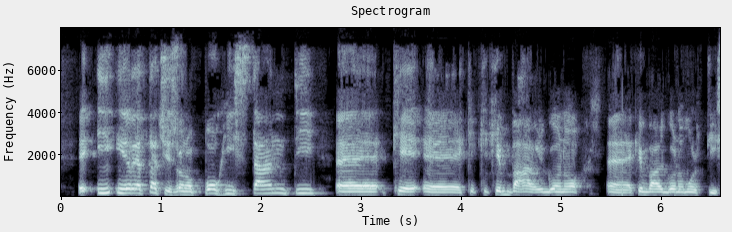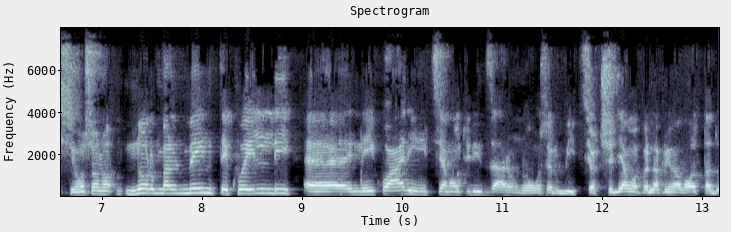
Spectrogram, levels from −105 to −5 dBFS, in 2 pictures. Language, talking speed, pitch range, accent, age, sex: Italian, 130 wpm, 135-200 Hz, native, 40-59, male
